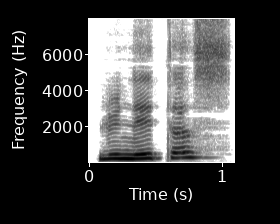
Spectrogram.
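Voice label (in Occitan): "Lunetas", Gascon; Prêts pour l’Òc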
